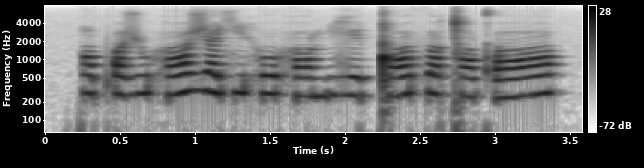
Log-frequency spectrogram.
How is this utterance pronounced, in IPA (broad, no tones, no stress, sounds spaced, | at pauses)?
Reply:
q ɒ pʼ ɒ ʒ u h ɒ ʒ æ ç i h o h ɒ ŋ i ɣ e ǃ ɒ θ ɒ ǀ ɒ kʼ ɒ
